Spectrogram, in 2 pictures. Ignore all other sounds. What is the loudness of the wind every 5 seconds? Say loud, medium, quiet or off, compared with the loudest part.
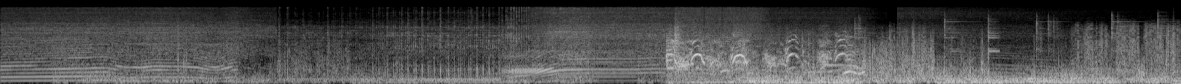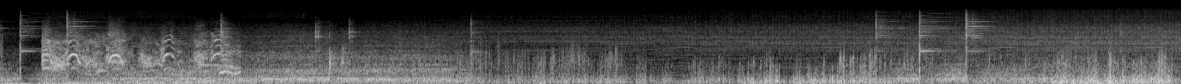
quiet, loud, loud, medium, loud.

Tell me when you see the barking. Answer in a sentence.
You can hear the barking from 6.7 to 8.7 s and from 12.2 to 14.2 s.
